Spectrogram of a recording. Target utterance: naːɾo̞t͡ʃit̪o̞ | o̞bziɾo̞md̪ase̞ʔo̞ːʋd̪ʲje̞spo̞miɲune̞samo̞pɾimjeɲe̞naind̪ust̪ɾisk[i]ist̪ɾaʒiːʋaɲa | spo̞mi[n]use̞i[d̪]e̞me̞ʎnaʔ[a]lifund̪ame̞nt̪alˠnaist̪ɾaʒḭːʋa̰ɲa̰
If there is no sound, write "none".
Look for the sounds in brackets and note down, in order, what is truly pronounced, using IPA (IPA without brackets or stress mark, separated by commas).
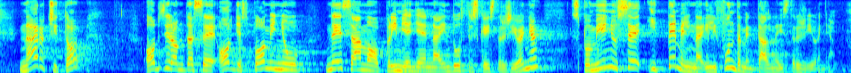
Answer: a, ɲ, t̪, i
